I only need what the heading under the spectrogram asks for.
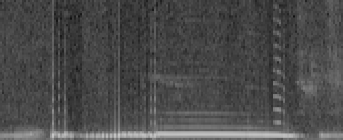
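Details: Barbary dove (puter pelung) cooing in the afternoon, a training sound for young birds learning to sing: a bubbly, wavering start rising into one long, steady, mellow coo held over a second, then sliding down at the end.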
